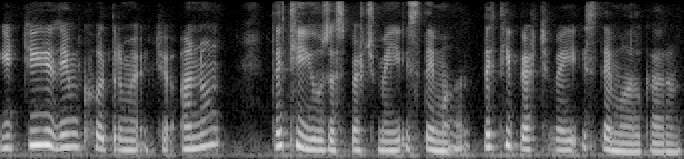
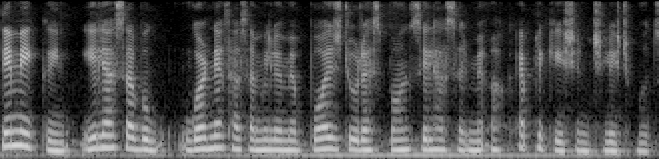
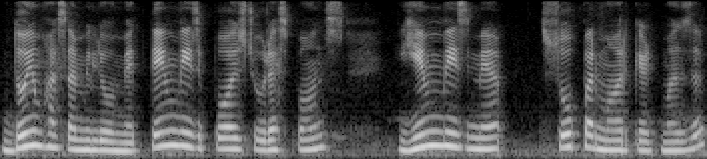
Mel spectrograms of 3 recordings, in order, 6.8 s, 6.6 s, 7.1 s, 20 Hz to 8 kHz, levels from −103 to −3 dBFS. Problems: background sounds at intervals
